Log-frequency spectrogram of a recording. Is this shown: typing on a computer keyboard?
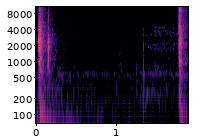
yes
